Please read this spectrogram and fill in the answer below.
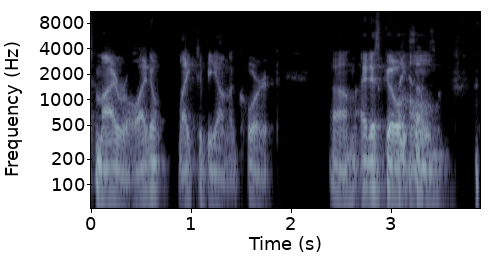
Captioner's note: laughs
